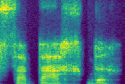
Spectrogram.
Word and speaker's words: s'attardent: Et les chanteurs s'attardent.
